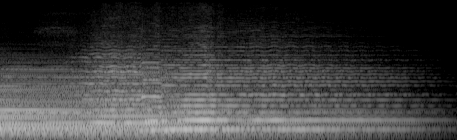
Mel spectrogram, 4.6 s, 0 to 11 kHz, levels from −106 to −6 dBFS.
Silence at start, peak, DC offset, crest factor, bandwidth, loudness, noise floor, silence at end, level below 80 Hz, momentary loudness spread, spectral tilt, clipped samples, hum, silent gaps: 0 s; -28 dBFS; under 0.1%; 14 dB; 6.2 kHz; -40 LUFS; -68 dBFS; 0.4 s; -66 dBFS; 17 LU; -9.5 dB/octave; under 0.1%; none; none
